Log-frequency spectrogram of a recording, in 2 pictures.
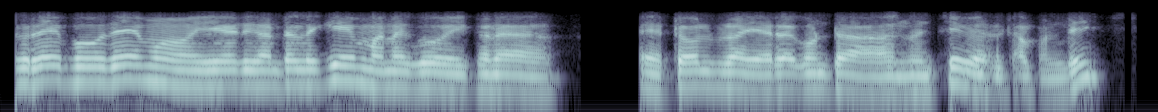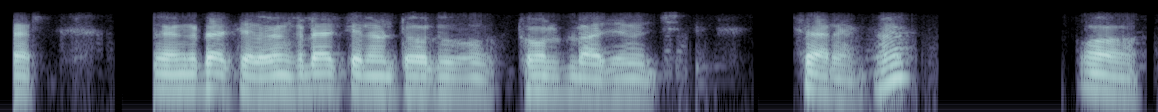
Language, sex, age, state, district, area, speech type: Telugu, male, 30-45, Andhra Pradesh, Nellore, urban, conversation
